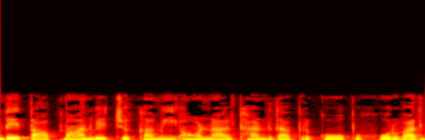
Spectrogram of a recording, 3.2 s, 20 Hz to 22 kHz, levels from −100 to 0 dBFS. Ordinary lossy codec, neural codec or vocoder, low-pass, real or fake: none; none; 7.2 kHz; real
